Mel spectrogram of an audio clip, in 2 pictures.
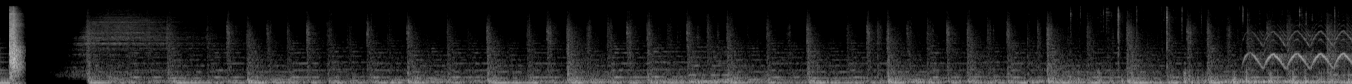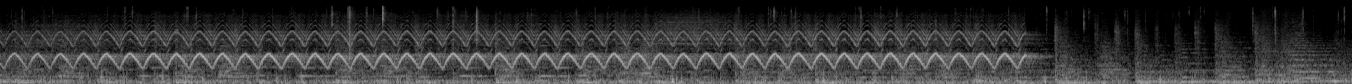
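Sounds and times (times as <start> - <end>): background music: 0.8 - 27.0
fire engine siren yelping: 12.4 - 24.1.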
